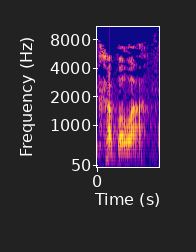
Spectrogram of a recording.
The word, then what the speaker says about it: Kabbalah: That's the Ashkenazic pronunciation. It should be Kabbalah. In modern Hebrew or in Sephardic pronounced Hebrew.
